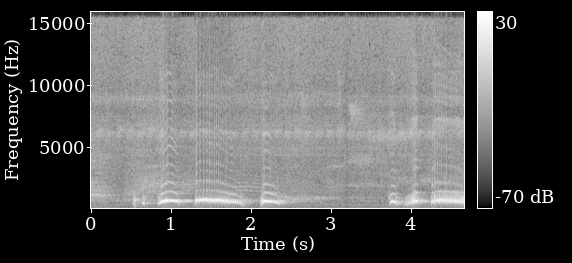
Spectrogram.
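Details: Spotted dove cooing, played to stimulate lazy doves to call: low mellow hooting coos in short groups, each note rising then falling, with a pause of over a second between phrases and a faint steady background hum.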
